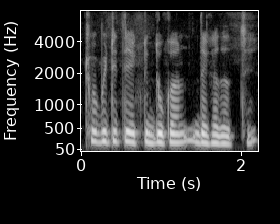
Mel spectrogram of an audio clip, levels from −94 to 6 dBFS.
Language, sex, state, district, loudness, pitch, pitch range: Bengali, female, Tripura, Dhalai, -15 LUFS, 195 Hz, 185-215 Hz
